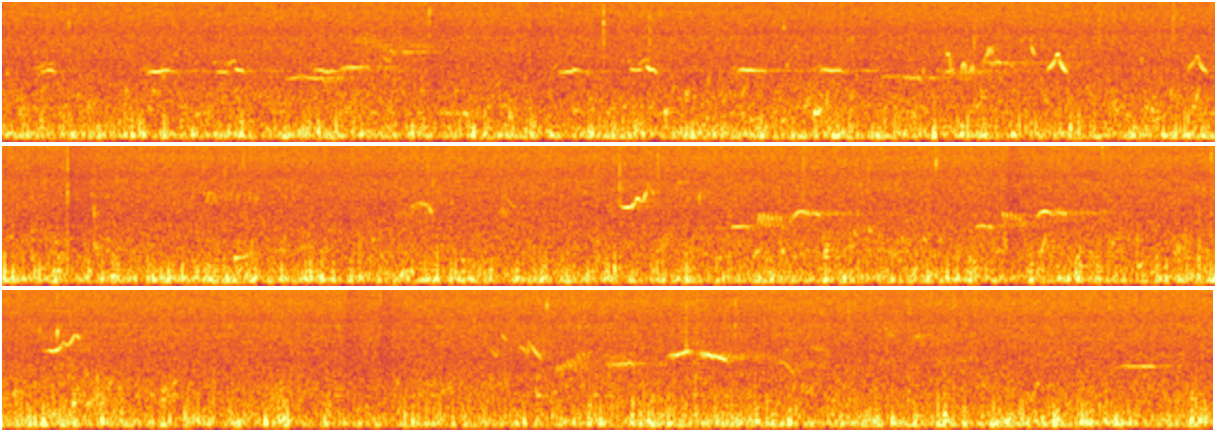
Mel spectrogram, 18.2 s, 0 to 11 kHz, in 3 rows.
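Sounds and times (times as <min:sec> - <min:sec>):
birds chirping: 0:00.0 - 0:13.4, 0:14.3 - 0:18.1
campfire crackling on the Isar: 0:00.0 - 0:18.1
constant dense hiss: 0:00.0 - 0:18.1
rushing water of the Isar: 0:00.0 - 0:18.1.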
